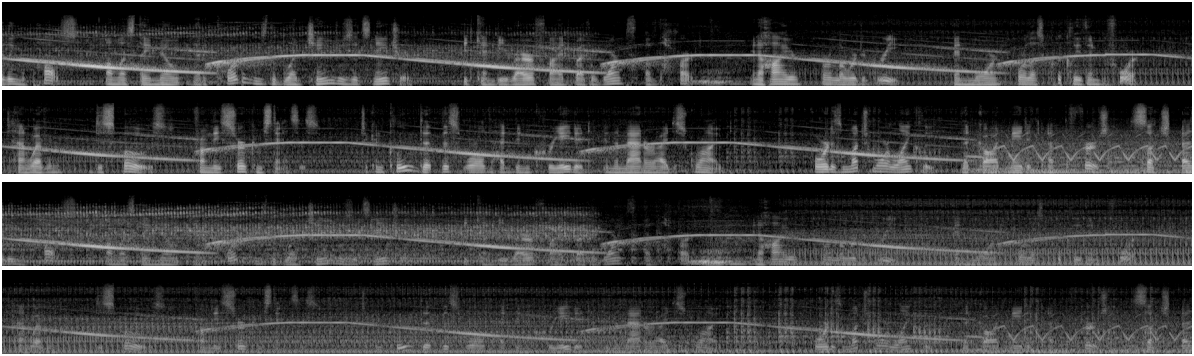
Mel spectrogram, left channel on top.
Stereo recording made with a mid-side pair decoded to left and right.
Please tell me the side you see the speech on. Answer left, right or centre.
left.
